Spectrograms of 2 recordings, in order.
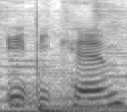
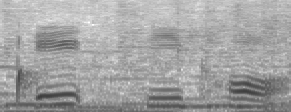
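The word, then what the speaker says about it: aide-de-camp: pronounce A.D Kev well a lot of people think it's 8B camp but because it's a French word it's eight Decor thank you so much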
